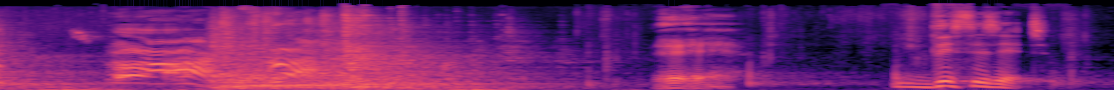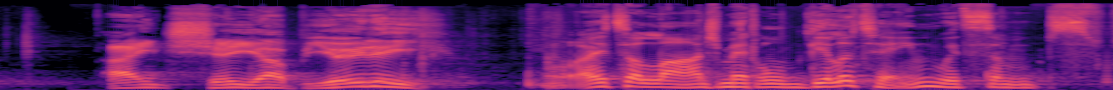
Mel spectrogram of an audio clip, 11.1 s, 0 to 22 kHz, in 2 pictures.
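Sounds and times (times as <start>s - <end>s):
metal roller door squealing and rattling: 1.0s - 3.0s
speech: 3.4s - 3.8s, 4.5s - 5.5s, 6.1s - 11.1s.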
